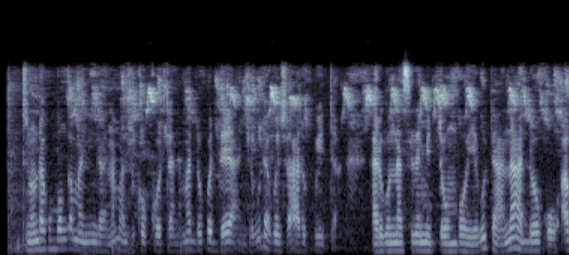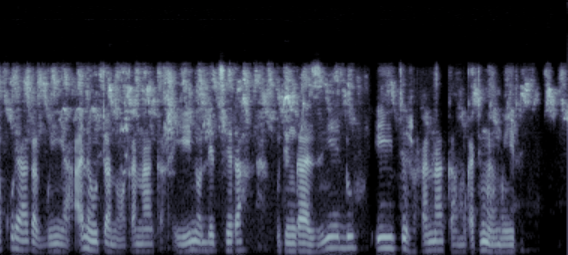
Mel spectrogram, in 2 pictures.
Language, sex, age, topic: Ndau, female, 36-49, health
